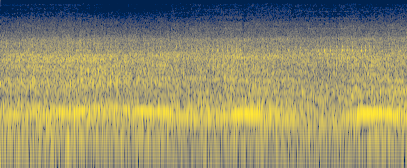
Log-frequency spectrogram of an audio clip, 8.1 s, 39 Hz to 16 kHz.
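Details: BMW 318 E36 engine at idle: steady idle with a light rapid tapping, pitch wandering slightly; a knock, source not pinned down.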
